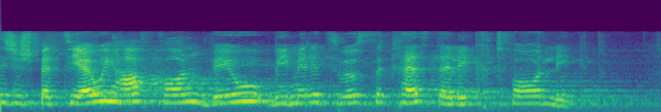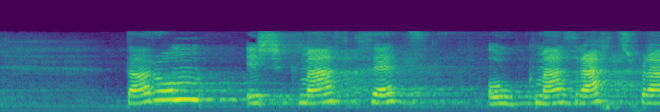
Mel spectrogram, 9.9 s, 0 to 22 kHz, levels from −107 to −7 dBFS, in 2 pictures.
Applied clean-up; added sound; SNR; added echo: none; none; none; reverberation time 1.6 s.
